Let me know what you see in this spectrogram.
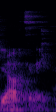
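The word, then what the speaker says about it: Yocona: way y-o-c-a-n-a is pronounced yacony there's no way you get that pronunciation out of that spelling it's wrong it's just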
